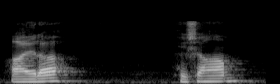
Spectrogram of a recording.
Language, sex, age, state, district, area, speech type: Urdu, male, 30-45, Delhi, South Delhi, urban, spontaneous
